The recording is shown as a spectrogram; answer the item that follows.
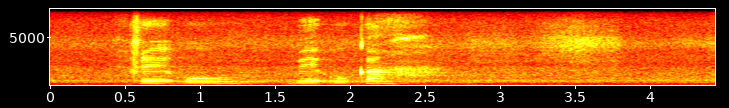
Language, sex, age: Northern Sotho, female, 29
